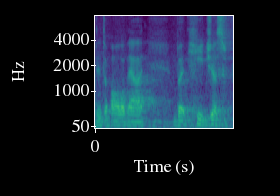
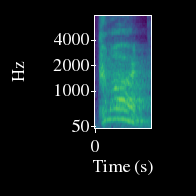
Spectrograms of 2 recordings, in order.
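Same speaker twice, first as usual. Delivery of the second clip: loud, high cry of appeal; retold exasperated shout; 11 semitones higher, 9 dB louder than usual. Son lifting his head to God, acted pleading shout. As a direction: shout it upward, acting out the plea. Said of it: "I lift my heads up and I'm like".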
